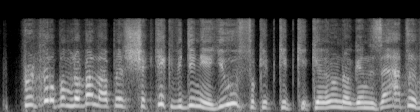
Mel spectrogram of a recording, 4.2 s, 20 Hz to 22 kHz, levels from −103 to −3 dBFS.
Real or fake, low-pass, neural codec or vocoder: fake; 10.8 kHz; codec, 16 kHz in and 24 kHz out, 0.4 kbps, LongCat-Audio-Codec, two codebook decoder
